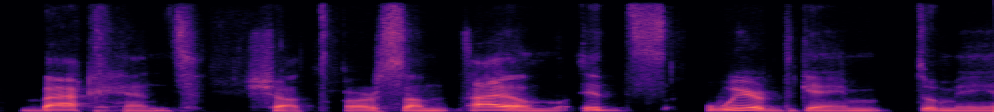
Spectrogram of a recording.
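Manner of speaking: put-on slow, halting Russian accent. Recording funny disc golf commentary as a foreigner, Russian accent. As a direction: play a Russian commentator unsure of American terms. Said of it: "in a Russian accent".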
